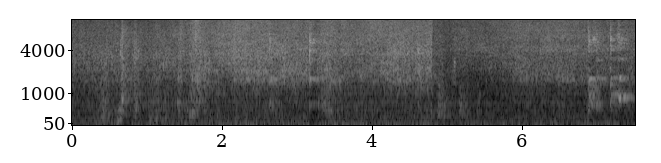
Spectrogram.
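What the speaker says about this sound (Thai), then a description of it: "ผัดให้เข้ากันครับ" Catfish stir-fried in a pan with sugar, fish sauce and seasoning powder for a spicy Thai catfish dish with stink beans; a loud, steady sizzle runs throughout, broken by scraping and clacking stirs of the spatula, with no talking.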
